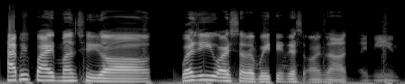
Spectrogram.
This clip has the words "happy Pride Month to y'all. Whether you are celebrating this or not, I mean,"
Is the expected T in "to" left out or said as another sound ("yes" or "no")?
yes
